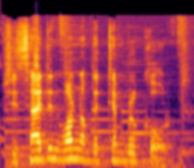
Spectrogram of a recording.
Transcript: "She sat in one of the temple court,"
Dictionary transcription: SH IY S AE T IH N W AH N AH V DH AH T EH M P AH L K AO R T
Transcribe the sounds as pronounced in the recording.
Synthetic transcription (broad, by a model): SH IY S AE T IH N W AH N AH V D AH T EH M B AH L K AO R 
